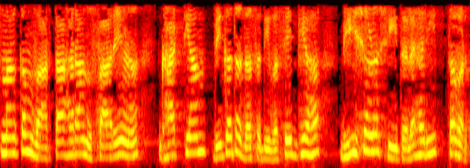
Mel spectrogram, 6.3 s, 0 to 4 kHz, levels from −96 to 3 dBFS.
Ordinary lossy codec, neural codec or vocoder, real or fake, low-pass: AAC, 16 kbps; none; real; 3.6 kHz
